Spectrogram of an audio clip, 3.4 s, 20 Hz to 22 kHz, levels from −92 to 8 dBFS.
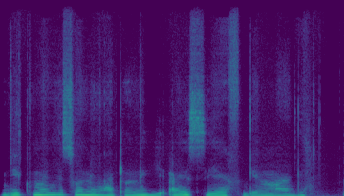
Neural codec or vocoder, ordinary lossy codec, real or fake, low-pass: codec, 44.1 kHz, 2.6 kbps, DAC; none; fake; none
